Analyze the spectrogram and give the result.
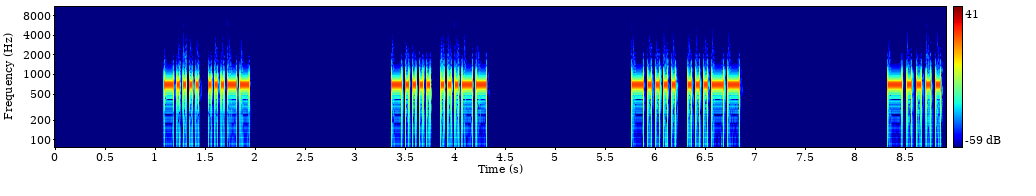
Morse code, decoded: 63 63 63 6

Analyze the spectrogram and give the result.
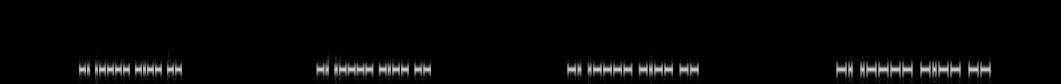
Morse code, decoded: N1YM N1YM N1YM N1YM

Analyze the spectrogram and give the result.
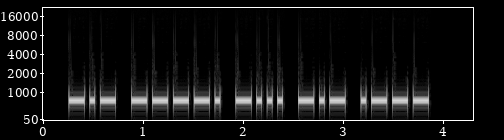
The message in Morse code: K9BKJ

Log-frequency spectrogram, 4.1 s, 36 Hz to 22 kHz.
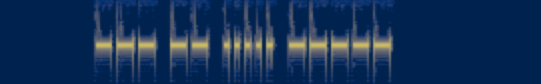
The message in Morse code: OM50

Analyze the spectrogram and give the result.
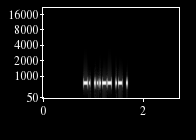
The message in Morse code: N3AE

